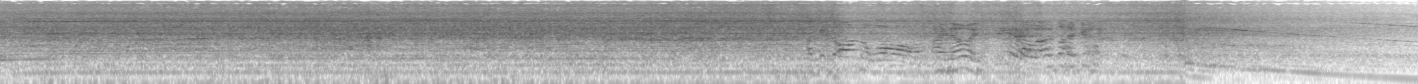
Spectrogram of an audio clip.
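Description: Upright bagless vacuum cleaner starting up and running steadily with a high whine, then switched off about twelve seconds in, its motor winding down with falling pitch.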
